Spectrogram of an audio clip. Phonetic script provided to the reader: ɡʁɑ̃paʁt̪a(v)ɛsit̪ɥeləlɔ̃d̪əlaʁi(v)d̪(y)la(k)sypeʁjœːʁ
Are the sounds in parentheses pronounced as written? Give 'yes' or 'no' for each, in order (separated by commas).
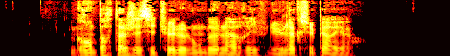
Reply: no, yes, yes, yes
